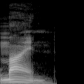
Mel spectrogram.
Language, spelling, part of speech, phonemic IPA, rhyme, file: German, mein, determiner / pronoun, /maɪ̯n/, -aɪ̯n, De-mein.ogg
- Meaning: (determiner) my; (pronoun) genitive of ich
